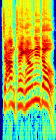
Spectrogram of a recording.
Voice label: hold here, cantonese, male; XBOX; enemy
